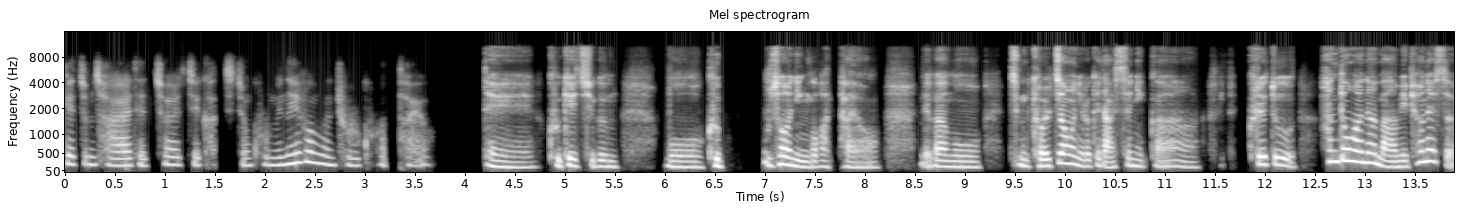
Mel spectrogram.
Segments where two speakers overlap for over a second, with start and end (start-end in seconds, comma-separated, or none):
none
